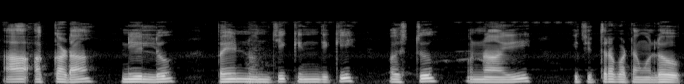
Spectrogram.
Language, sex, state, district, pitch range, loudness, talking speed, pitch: Telugu, male, Andhra Pradesh, Sri Satya Sai, 115-135 Hz, -18 LUFS, 90 wpm, 120 Hz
